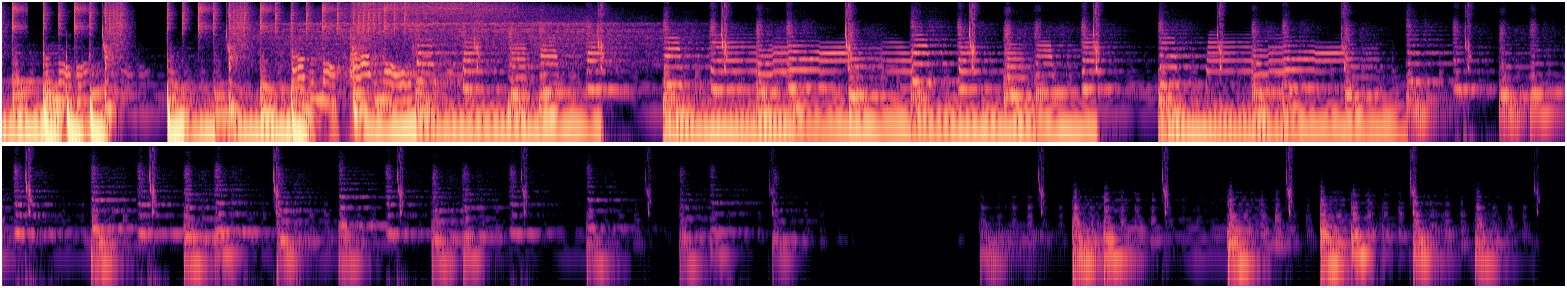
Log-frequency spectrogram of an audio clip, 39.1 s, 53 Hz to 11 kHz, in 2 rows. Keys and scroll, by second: 0.2 ctrl+g.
